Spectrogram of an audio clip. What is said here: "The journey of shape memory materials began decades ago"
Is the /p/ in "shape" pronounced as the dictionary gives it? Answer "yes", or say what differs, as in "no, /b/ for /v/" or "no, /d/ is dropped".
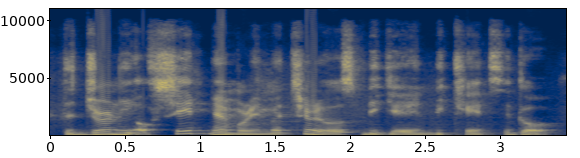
no, /f/ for /p/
